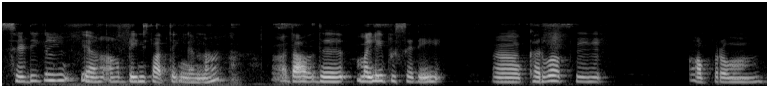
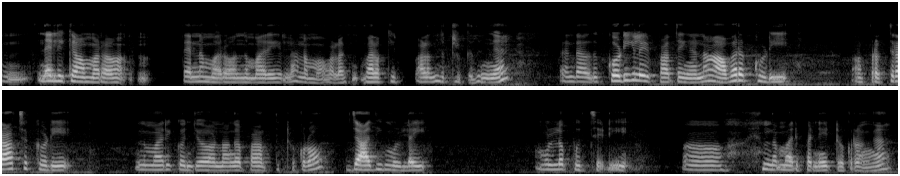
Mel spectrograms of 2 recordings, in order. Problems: constant background noise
